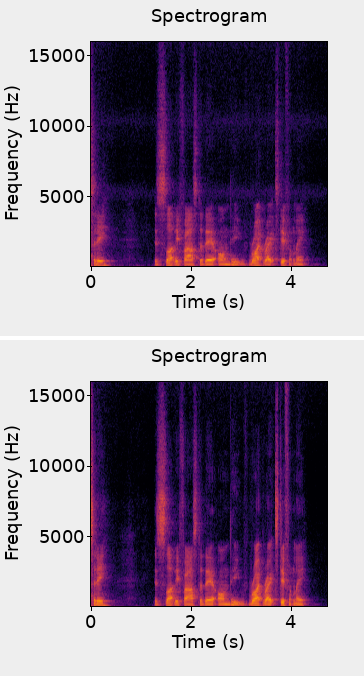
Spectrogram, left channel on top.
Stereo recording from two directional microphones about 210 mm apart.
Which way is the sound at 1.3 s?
25° right (ahead or behind).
